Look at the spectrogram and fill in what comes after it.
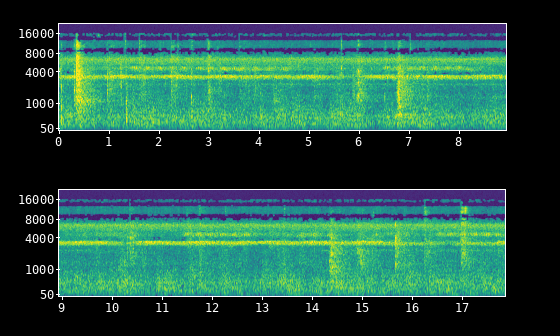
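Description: Crickets trilling steadily in a high-pitched tone, with a few scattered soft knocks.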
